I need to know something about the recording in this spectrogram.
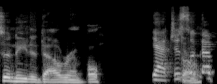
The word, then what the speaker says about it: Dalrymple: Well, I only emphasized the syllables just to give you the 3 Yeah. round things. It's Dalrymple. Dalrymple.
